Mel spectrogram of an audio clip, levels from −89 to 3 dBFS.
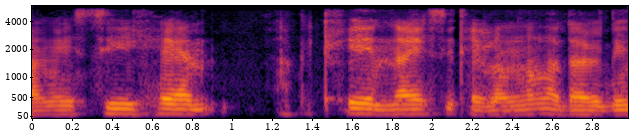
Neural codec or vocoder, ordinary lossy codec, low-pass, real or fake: codec, 16 kHz, 4 kbps, FreqCodec, smaller model; none; 5.4 kHz; fake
